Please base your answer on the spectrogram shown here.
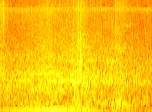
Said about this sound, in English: the Jaguar turns onto a dirt path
